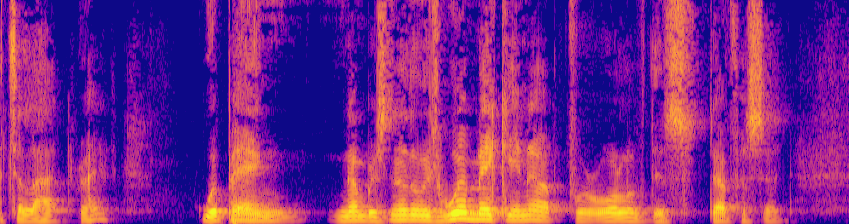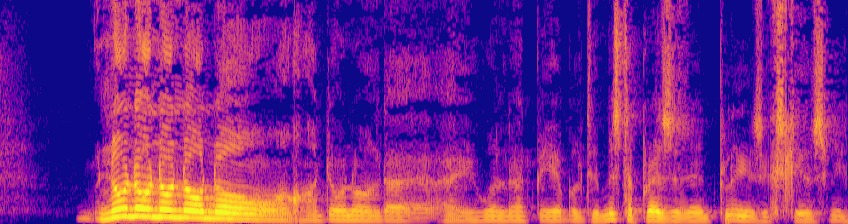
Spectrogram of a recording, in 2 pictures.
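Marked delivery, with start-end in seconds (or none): 7.1-12.7 put-on French accent, drawn-out no. Retelling a phone call with France's leader: Emmanuel Macron impression with French accent. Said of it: "I love the French accent".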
